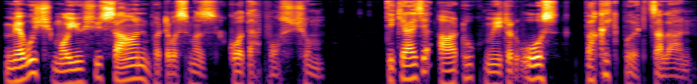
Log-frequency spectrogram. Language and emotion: Kashmiri, sad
